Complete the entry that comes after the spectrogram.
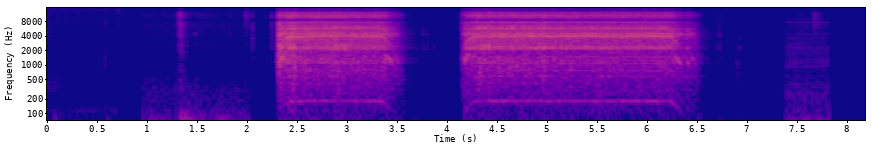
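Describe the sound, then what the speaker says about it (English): A food processor chops cauliflower into rice in two loud whirring bursts of about one and two seconds, with brief clunks of handling before and after. "place them in a food processor"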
